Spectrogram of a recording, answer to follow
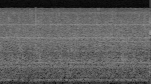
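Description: Crab pieces in sauce bubbling steadily in a wok as they are reheated, a soft continuous crackle.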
